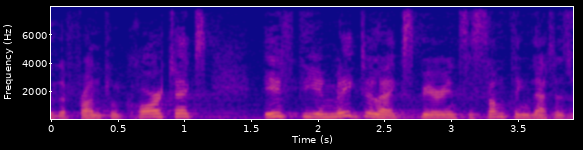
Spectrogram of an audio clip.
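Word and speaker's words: amygdala: y g d a l a so let's pronounce it it's the amydala and it's in which system the limbic system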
